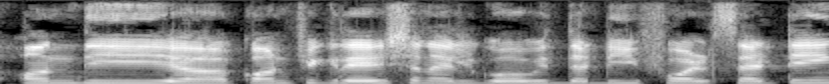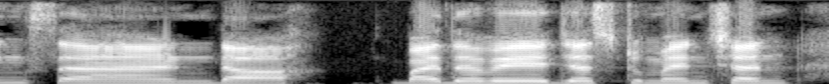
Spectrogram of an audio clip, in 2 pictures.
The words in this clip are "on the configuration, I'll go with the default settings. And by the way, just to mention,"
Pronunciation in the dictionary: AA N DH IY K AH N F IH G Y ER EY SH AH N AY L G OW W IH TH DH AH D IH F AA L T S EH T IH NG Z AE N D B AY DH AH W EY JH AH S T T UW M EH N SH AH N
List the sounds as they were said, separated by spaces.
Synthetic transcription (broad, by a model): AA N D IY K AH N F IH G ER EY SH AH N AY L G OW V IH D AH D IH F AA L T S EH T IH NG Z AE N D B AY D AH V EY JH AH S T T UW M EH N SH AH N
